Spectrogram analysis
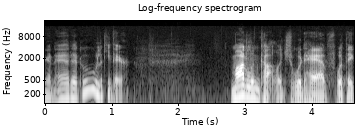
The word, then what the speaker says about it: Magdalen: It's a little weird cuz it's spelled m a g d a l e n. Magd- Seems like you'd pronounce it Magdalen, but you pronounce it Magdalen.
